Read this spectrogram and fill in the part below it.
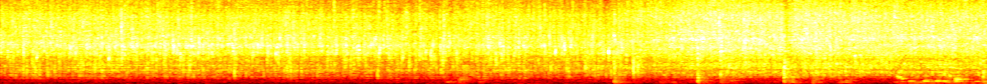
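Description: Onion with thinly sliced eggplant and potato frying in a pan, a steady close sizzle with stirring scrapes and small clatters throughout, no talking.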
